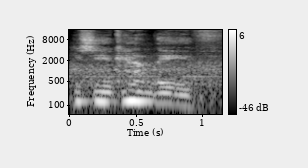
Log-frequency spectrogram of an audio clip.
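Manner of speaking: creepy, soft, purring villain voice.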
